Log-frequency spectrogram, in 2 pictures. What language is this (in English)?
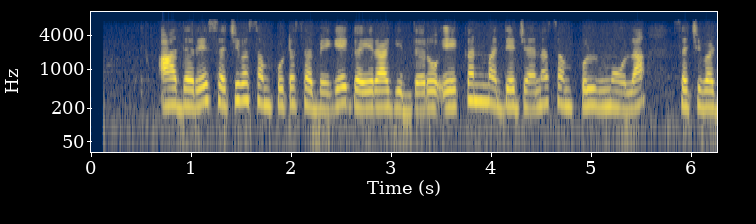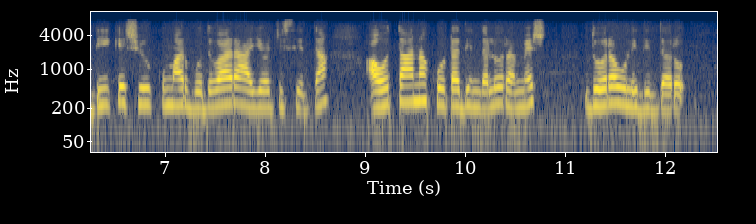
Kannada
